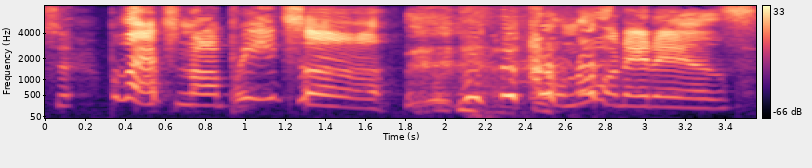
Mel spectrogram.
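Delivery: very high, loud cartoon voice. Retelling a cartoon scene, delivering Shaggy's line as a Shaggy impression. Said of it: "That was a really good impression".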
